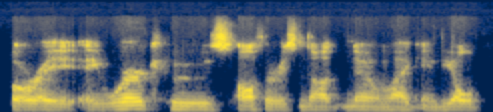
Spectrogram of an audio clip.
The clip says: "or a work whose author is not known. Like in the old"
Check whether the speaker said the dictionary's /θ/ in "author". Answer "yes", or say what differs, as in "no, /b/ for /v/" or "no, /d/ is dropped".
yes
